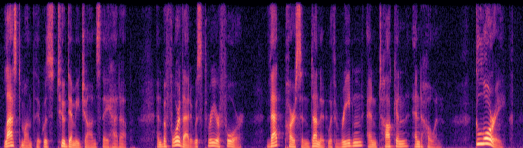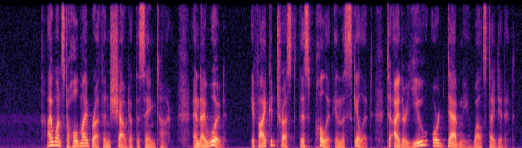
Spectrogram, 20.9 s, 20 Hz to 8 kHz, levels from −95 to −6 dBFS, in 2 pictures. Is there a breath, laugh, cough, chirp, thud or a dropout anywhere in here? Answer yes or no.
no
